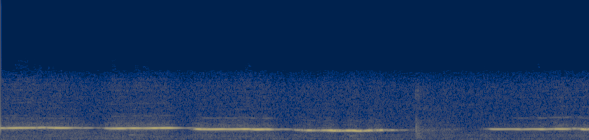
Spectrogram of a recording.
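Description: Someone whistles a steady, wavering tune, held notes sliding gently in pitch with a brief pause for breath near the end before carrying on, clear with no talking.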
